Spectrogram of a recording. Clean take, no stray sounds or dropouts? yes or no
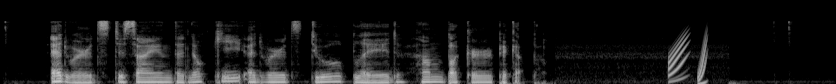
no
